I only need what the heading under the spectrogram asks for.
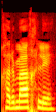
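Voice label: "qarmax" ergative, Archi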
